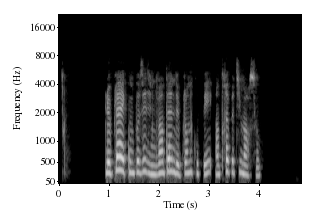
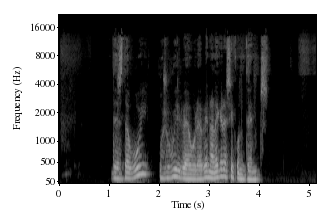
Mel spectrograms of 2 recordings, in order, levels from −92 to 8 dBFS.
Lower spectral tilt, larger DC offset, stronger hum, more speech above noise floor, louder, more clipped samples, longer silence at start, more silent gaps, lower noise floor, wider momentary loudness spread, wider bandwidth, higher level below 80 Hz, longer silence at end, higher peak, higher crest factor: about the same, -6.5 dB/octave vs -6 dB/octave; neither; neither; first, over 70 dB vs 49 dB; first, -20 LUFS vs -31 LUFS; neither; second, 0.05 s vs 1.05 s; first, 0.67-0.88 s vs none; first, under -90 dBFS vs -78 dBFS; about the same, 11 LU vs 10 LU; second, 7 kHz vs 14 kHz; second, -68 dBFS vs -58 dBFS; first, 0.85 s vs 0.2 s; first, -2 dBFS vs -14 dBFS; about the same, 18 dB vs 18 dB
